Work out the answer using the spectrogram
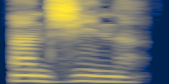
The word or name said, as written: Un jean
